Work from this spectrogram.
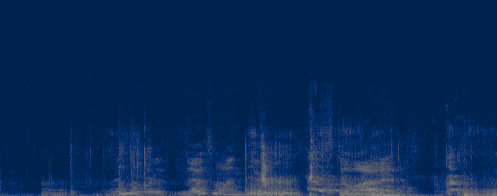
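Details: Litter of Old Family Red Nose Pit Bull puppies, five weeks old, parents Abby and Ragnar: low rumbling growls mixed with wavering whines and squeals, overlapped by a person talking.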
